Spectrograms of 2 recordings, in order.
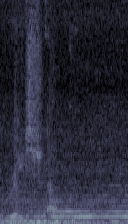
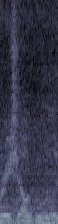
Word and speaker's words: Ra's al Ghul: His name is Ra's al Ghul.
